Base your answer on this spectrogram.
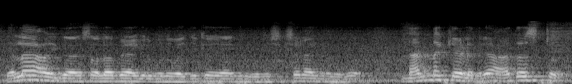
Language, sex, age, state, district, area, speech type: Kannada, male, 30-45, Karnataka, Vijayanagara, rural, spontaneous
